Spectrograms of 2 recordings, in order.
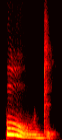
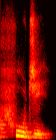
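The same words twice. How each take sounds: First: The final D is soft and barely released. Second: The final D is strongly released, almost a syllable. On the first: The speaker calls it right. "você vai falar essa letra D de forma sutil" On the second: The speaker calls it wrong. "Não precisa falar food, igual muita gente fala fast food"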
